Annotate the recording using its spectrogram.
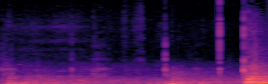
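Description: Quiet room sound with a few faint, sharp clicks, one right at the start and another near the end.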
